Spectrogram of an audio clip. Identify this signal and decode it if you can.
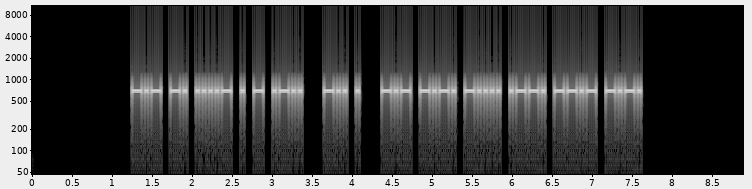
Morse code, heard as a keyed tone, about 30 wpm, 700 Hz. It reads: KN4ETL DE KC6PQC
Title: USA Callsign DE Callsign 30wpm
